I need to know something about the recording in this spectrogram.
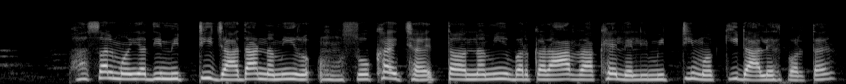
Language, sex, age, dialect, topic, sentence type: Maithili, female, 18-24, Angika, agriculture, question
